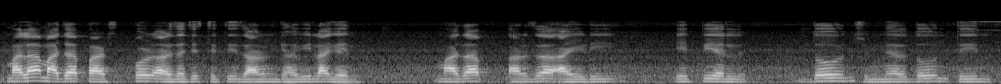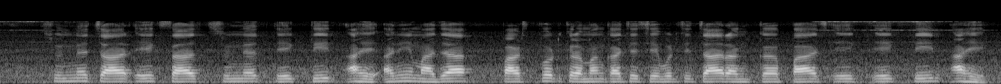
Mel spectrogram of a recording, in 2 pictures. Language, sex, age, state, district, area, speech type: Marathi, male, 18-30, Maharashtra, Mumbai City, urban, read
